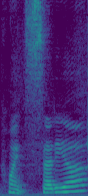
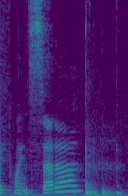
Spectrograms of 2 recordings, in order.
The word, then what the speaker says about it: poinsettia: Some people pronounce it poinsettia, some people say poinsettia.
